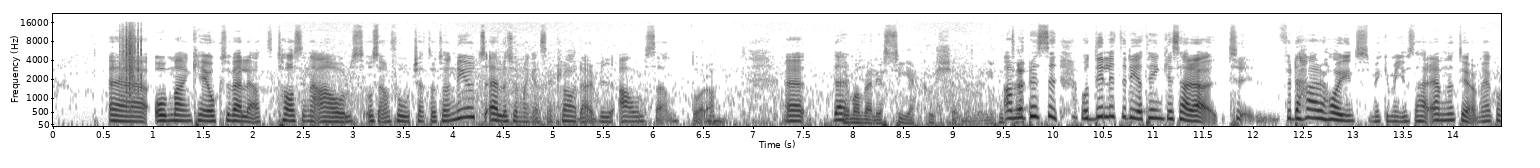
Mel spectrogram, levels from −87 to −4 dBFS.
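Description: Across the whole clip the speech sits over a background of near silence flecked with twinkling specks. This is overdone noise removal: a noise reduction setting strong enough to pull individual frequency bands far down whenever they approach the noise estimate, taking quiet parts of the speech with them.

From 0.66 to 0.90 s a burst of dense, uneven scratching lands over the speech, roughly as loud as the speech itself. This is cable scratch noise, likely from a worn cable, connector or control being moved so its contact resistance changed rapidly.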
